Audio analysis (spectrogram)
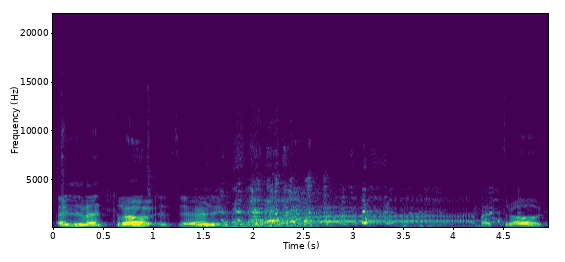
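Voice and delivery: hammed-up wail, slow and loud; comic blubbering, breaking into laughter; mock crying. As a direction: play a patient bawling over a sore throat. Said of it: "a patient starts crying".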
